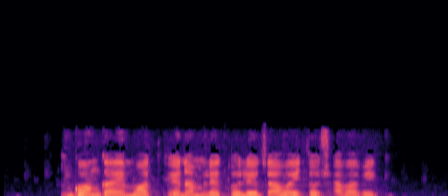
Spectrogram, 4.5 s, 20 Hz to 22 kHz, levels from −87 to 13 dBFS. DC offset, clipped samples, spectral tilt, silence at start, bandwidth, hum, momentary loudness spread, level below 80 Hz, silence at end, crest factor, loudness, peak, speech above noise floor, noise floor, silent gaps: under 0.1%; under 0.1%; -4.5 dB/octave; 0.6 s; 7.8 kHz; none; 7 LU; -58 dBFS; 0.7 s; 18 dB; -18 LUFS; -2 dBFS; 49 dB; -68 dBFS; none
